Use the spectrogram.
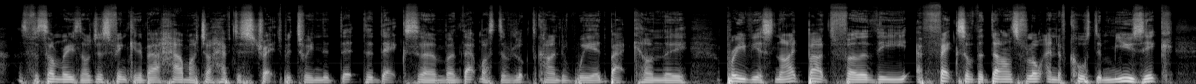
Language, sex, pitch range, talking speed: English, male, 105-130 Hz, 230 wpm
